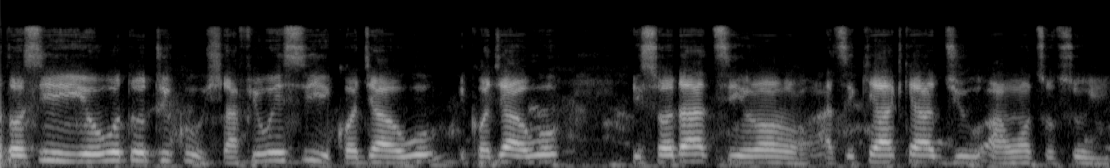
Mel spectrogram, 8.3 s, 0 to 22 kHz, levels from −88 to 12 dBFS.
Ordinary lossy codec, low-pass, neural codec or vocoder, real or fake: none; none; codec, 24 kHz, 6 kbps, HILCodec; fake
